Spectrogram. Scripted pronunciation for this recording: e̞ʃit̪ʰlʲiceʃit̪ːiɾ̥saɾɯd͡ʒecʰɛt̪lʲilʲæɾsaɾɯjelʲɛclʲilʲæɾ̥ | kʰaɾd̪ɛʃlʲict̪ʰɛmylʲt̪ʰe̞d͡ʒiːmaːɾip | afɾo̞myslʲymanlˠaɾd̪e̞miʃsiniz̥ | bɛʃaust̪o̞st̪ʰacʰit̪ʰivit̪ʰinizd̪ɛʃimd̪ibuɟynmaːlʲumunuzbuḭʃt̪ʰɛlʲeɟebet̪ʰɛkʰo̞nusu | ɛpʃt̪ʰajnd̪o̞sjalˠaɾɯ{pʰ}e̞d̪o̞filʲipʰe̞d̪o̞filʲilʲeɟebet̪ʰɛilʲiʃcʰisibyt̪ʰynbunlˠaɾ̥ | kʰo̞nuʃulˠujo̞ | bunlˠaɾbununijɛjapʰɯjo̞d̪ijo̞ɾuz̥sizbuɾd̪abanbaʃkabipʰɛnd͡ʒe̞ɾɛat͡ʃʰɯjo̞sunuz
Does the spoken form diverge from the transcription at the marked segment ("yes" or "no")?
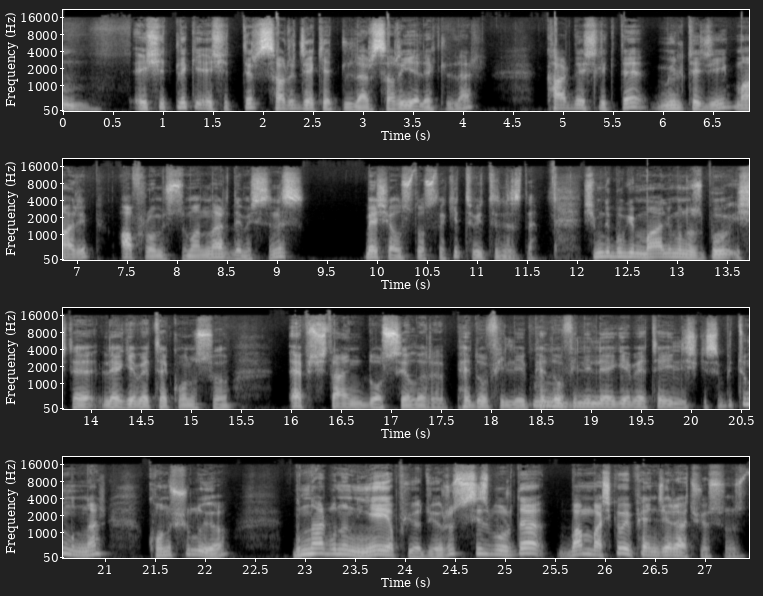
no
